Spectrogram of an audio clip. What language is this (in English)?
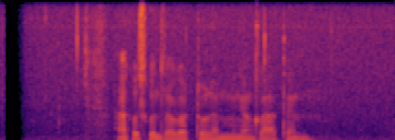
Javanese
